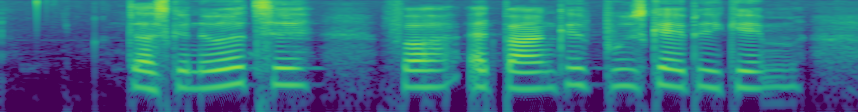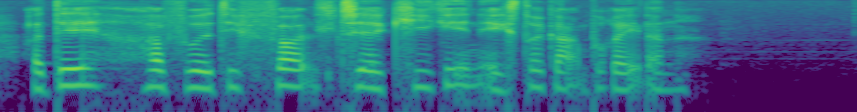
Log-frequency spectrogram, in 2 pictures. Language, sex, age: Danish, female, 25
